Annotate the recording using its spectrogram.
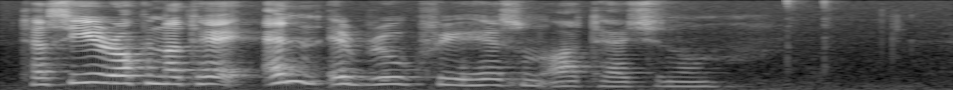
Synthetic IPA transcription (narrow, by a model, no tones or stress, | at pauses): t̪ʰæːsiːəɾɔhkʊnat̪ʰːɛɛnːɛɹbɾuːkfɪɾiheːsʊnʔɑːt̪ʰæːt͡ʃɪnʊn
